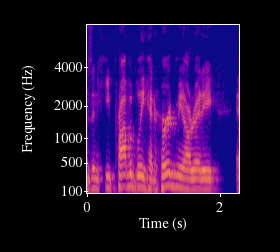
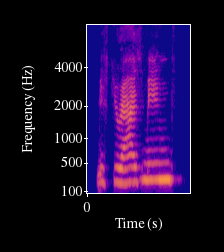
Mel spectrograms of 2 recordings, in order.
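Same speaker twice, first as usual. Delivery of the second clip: put-on timid, pitched-up voice; 7 semitones higher than usual. Retelling calling out to a teacher from far away, retelling a timid call. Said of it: "I say in a timid voice".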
